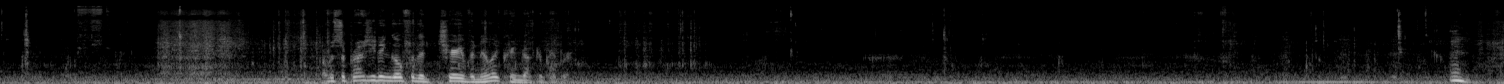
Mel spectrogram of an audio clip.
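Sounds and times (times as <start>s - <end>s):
people chewing fried food: 0.0s - 3.2s, 4.9s - 15.0s
low steady hum: 0.0s - 15.0s.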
